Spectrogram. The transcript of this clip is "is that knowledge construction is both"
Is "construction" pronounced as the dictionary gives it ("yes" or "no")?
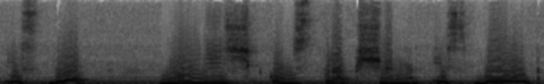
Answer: yes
